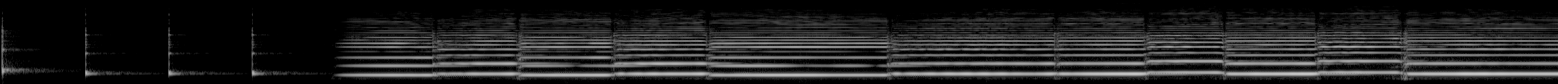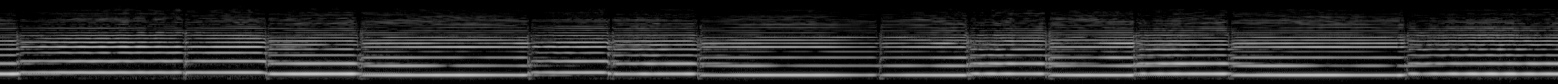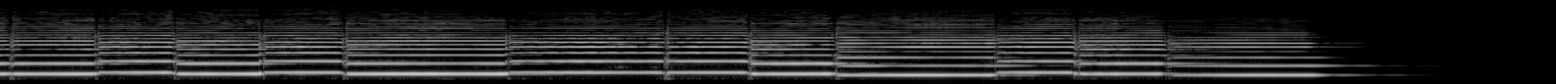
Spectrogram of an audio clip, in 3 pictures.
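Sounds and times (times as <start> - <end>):
first violin: 3.3 - 45.3.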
